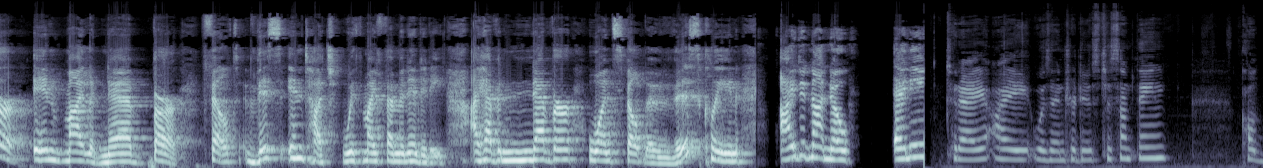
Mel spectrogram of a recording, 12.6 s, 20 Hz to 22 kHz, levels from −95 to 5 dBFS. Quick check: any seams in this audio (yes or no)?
yes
